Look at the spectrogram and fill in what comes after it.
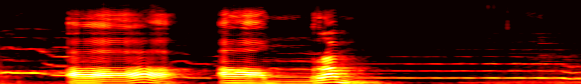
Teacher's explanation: ആ എന്നതിന്റെ ഇരട്ടി സമയം നീട്ടി ഉച്ചരിക്കുക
